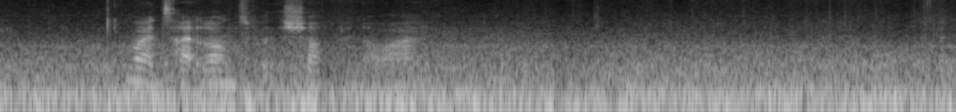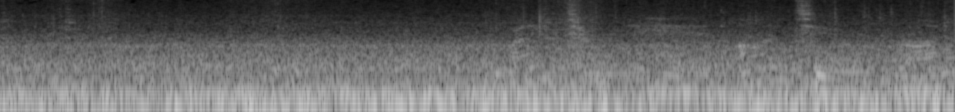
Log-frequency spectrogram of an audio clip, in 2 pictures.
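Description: A car's engine hums and tyres rumble steadily on the road from inside the car.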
